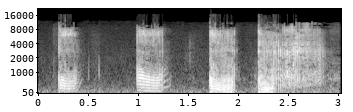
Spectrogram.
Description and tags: Yet another fart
